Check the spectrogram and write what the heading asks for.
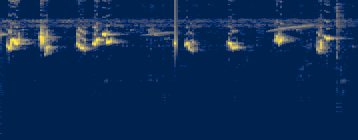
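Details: Yellow-vented bulbul in a morning lure recording for stirring other bulbuls: bubbly warbled notes in uneven clusters, a sharp click midway, then a few slurred whistles.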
